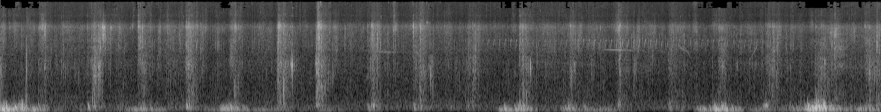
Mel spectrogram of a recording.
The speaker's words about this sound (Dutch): Je hoort de eerste stappen van mij als kerstverse hiker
